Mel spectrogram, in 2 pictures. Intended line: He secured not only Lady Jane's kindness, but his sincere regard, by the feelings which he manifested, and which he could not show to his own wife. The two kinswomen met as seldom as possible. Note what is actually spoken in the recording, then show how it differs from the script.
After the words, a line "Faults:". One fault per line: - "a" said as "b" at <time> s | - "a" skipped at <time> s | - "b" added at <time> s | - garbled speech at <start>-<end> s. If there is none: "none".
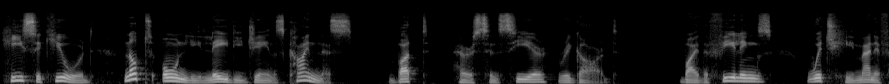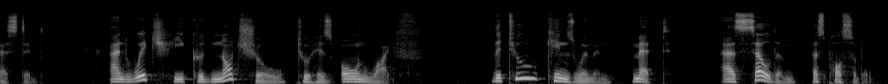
He secured not only Lady Jane's kindness, but her sincere regard, by the feelings which he manifested, and which he could not show to his own wife. The two kinswomen met as seldom as possible.
Faults:
- "his" said as "her" at 4.5 s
